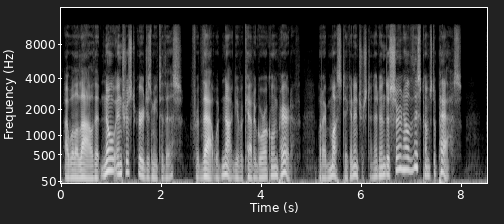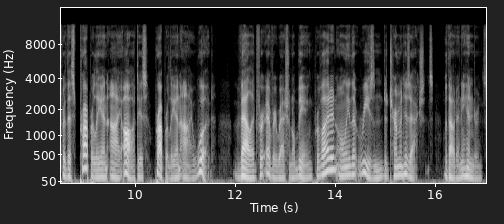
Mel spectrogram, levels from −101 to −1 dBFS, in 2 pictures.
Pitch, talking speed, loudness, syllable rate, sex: 125 Hz, 210 wpm, -23 LUFS, 6.3 syllables/s, male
